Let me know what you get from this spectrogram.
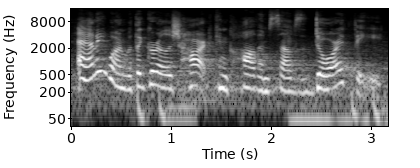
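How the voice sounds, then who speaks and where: A woman playing a sly, breezy, teasing young woman in a video game, with a playful, expressive delivery. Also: a little high, moderate pace, in a large hall. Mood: inquisitive. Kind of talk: video game story voice acting.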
